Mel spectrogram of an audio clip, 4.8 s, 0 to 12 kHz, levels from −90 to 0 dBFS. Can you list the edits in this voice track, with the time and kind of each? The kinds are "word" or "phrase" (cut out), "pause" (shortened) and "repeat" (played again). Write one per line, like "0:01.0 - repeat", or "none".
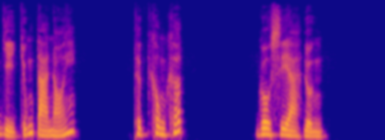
0:01.9 - word
0:03.8 - word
